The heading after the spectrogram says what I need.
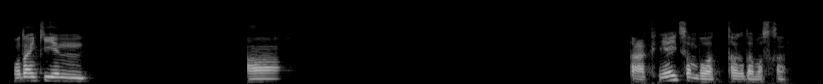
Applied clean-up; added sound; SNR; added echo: neural mask model DeepFilterNet 3.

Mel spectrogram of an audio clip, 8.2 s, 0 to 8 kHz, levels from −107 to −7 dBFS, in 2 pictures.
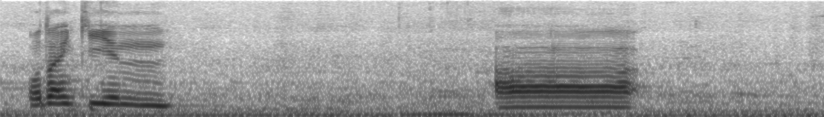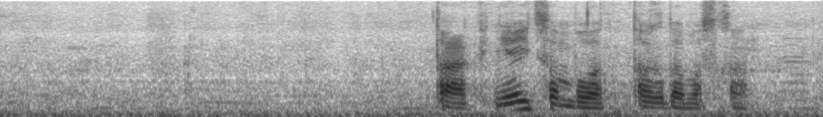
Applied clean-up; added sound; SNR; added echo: none; Motor vehicle (road); 11 dB; none.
